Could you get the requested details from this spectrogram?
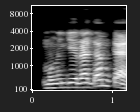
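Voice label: "menyeragamkan", Malay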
